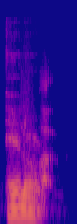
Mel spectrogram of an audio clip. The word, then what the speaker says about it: Anarc: Yep, Anarc.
